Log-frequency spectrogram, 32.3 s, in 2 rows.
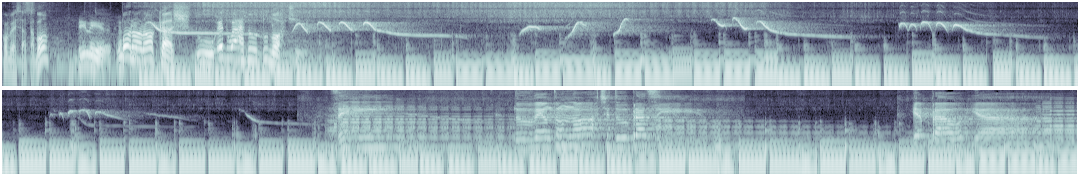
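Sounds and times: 
speech: 0.0 - 4.7, 30.1 - 31.6
live band playing a song: 0.7 - 6.8
pulsing bass line: 0.7 - 32.2
swooping sliding high notes: 1.8 - 12.8.

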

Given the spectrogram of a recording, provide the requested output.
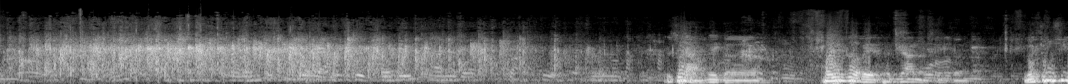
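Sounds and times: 
audience applause: 0.0 - 6.6
speech: 6.8 - 10.6.

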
